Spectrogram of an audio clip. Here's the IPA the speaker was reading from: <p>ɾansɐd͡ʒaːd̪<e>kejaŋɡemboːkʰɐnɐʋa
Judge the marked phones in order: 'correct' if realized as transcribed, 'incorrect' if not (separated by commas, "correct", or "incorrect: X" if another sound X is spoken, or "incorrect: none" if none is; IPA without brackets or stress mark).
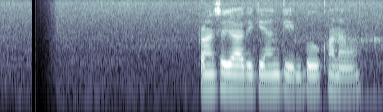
correct, incorrect: i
